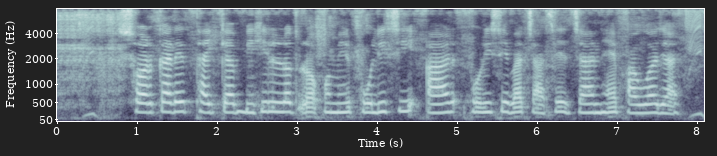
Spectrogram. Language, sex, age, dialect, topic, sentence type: Bengali, female, 18-24, Jharkhandi, agriculture, statement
